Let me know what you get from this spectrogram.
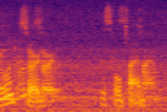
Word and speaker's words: Luxord: Yeah, screw you, it's Luxord.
